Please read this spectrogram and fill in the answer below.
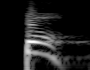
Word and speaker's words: paix: No se pronuncia la X. Paix.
